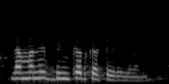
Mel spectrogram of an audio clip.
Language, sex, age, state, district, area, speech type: Kannada, female, 30-45, Karnataka, Gadag, rural, conversation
